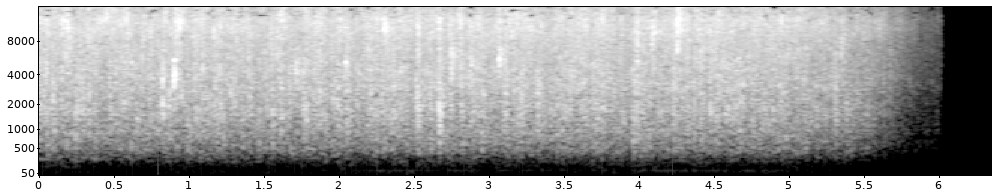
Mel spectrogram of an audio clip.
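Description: Faint rain: an even patter with scattered drop ticks, left on its own after the song's last notes and fading out near the end.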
